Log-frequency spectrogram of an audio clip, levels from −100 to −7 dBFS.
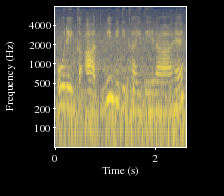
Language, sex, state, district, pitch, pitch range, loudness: Hindi, female, Punjab, Pathankot, 190 Hz, 175-220 Hz, -17 LUFS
